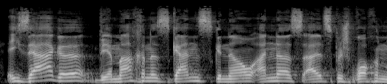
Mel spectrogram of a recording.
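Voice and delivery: laut und hoch, keck; Ruf von hinten. Acted. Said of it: "ruft Otto von hinten". (lauter, spöttischer Zuruf)

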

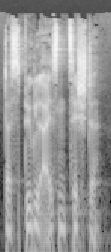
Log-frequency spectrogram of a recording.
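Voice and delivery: plain reading voice

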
